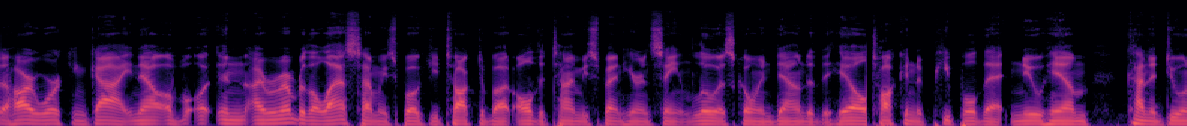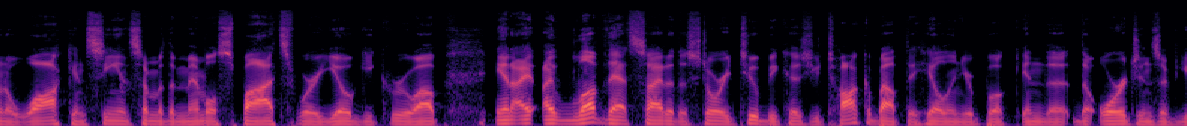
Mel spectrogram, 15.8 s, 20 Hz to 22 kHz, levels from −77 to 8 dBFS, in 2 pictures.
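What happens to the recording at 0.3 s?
Nothing goes wrong at 0.3 s; the speech plays through that moment intact, with no dropout, click, distortion or other fault.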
